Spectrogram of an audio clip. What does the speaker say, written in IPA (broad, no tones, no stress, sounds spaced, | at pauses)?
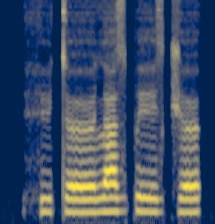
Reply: h y t œː l a z p eː z t͡ʃ œ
